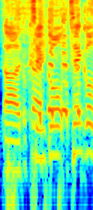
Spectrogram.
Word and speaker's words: Tinkle: And Tinkle's their head coach. It rhymes with Hinkle.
